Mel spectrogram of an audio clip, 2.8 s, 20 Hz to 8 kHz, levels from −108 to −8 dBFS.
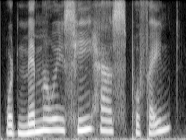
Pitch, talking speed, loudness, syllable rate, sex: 215 Hz, 105 wpm, -16 LUFS, 3.8 syllables/s, female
